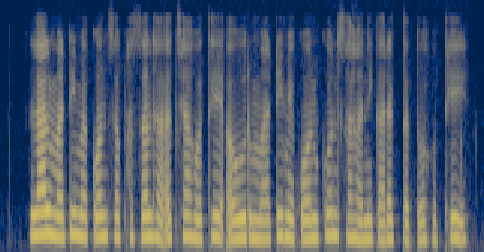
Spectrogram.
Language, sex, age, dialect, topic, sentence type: Chhattisgarhi, female, 25-30, Northern/Bhandar, agriculture, question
